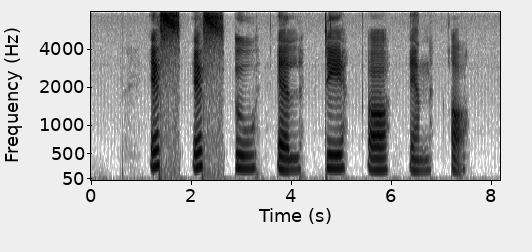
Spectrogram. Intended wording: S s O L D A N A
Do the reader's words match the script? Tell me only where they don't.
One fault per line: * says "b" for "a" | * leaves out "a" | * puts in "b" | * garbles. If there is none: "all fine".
all fine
